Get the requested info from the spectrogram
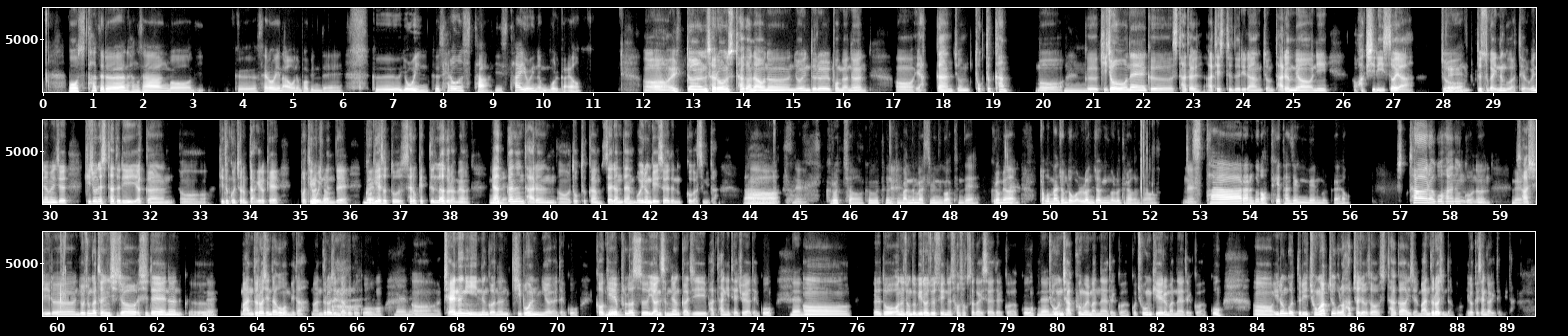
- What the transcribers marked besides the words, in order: other background noise; tapping
- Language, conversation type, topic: Korean, podcast, 새로운 스타가 뜨는 데에는 어떤 요인들이 작용한다고 보시나요?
